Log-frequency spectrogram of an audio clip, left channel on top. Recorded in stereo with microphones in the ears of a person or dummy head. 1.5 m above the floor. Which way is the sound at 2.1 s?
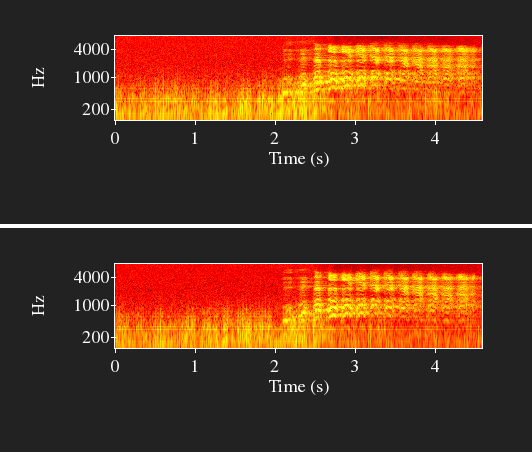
5° right (ahead or behind).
